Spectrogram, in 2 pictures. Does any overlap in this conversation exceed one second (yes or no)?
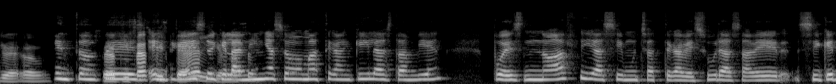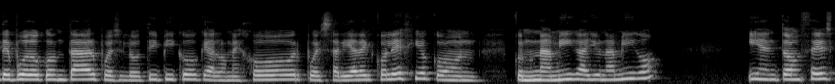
yes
